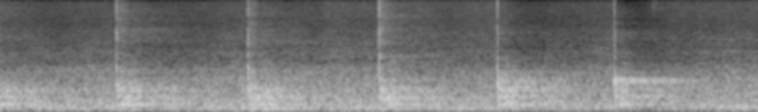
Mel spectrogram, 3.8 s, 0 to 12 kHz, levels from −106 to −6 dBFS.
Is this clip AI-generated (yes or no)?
no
